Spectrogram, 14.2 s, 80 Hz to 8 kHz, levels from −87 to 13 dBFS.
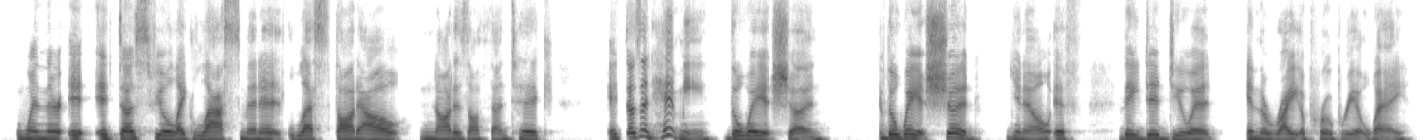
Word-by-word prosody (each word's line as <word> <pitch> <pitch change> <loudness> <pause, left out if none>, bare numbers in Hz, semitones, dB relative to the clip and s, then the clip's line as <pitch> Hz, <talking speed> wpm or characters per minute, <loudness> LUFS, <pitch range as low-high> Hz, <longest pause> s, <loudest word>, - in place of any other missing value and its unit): when 205 0 +1
there 200 -1 +2
it 205 - 0
it 210 -2 +1
does 210 -1 +3
feel 205 -2 +4
like 175 0 +1
last 180 -1 0
minute, 180 0 -1
less 185 -1 -1
thought 180 -2 +3
out, 175 +2 +2 0.2
not 180 -2 0
as 180 0 -2
authentic. 170 +3 -2 0.6
It 220 +1 -2
doesn't 265 +3 +3
hit 330 - -1
me 175 -2 -4
the 215 -2 +2
way 195 -1 +6
it - - 0
should. 165 -1 -2 0.6
The 230 -1 +5
way 225 -1 +4
it - - 0
should, 205 -10 +1 0.3
you 195 -3 -4
know, 170 +4 -2
if 190 -1 +1 0.4
they 205 0 +2
did 210 0 +1
do 180 -2 -1
it 165 -1 -1 0.3
in 205 -2 +1
the 175 -1 0
right, 165 -1 -1
appropriate 165 -3 -4
way. 170 +1 -4
185 Hz, 165 wpm, -21 LUFS, 175-205 Hz, 0.6 s, way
